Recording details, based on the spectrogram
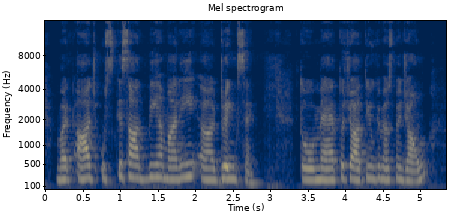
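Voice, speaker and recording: A woman talks at a moderate pace with a fairly high pitch. Her intonation is monotone and flat, and the recording is very clean with a silent background. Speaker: vlogger. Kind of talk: casual vlog talk.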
